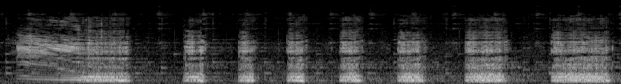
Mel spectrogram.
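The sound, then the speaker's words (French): A reindeer, the leader of the reindeer, grunts: one long, throaty call followed by a run of six short, rough grunts in an uneven rhythm, loud and alone with no talking. “À notre micro, un commentaire de Rudolf, le leader des rennes”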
